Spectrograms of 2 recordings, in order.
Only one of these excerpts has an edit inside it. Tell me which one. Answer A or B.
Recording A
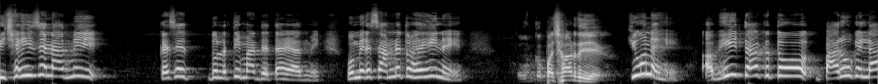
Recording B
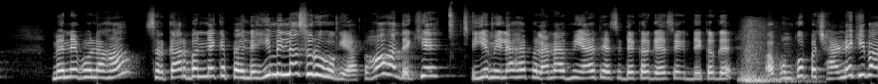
B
